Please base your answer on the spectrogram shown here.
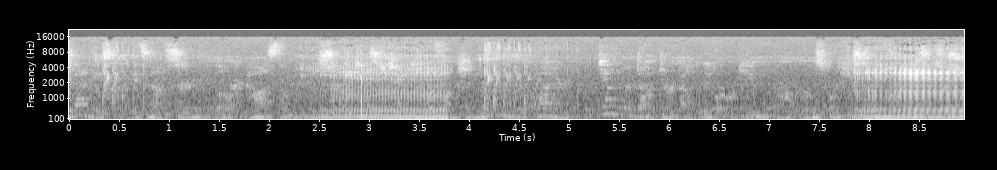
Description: My dog Zoey knows how to sleep. This is just one example of her usual mid-sleep noises.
